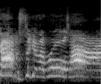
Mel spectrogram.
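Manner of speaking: high, loud acted yell; fed-up outburst. Boss's writer sick of the rules, acted shout. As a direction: explode in mock exasperation, ending in a yell.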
